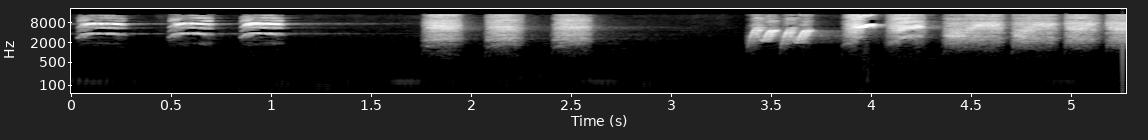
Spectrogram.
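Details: Cucak cungkok, a bird kept to tutor other songbirds and prized for its rough, dense voice: three ringing, harmonic notes, then a run of harsh, buzzy bursts, a pause, and a fast string of coarse, rasping notes.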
